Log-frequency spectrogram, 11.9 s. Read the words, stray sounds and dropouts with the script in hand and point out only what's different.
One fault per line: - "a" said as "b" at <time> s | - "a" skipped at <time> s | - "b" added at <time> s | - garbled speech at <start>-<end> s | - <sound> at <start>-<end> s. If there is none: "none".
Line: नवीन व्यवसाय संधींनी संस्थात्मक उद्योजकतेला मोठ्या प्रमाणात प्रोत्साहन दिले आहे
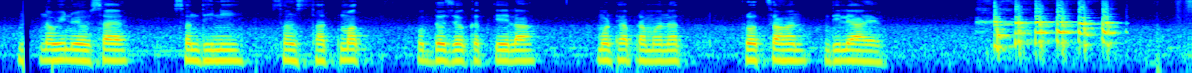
- laugh at 9.8-11.3 s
